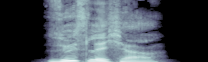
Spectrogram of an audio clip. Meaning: 1. comparative degree of süßlich 2. inflection of süßlich: strong/mixed nominative masculine singular 3. inflection of süßlich: strong genitive/dative feminine singular
- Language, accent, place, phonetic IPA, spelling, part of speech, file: German, Germany, Berlin, [ˈzyːslɪçɐ], süßlicher, adjective, De-süßlicher.ogg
